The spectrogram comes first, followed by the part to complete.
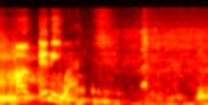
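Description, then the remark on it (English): A person imitates a big cat's roar with a loud, growling voiced burst lasting about a second, then trails off into quieter breathy vocal sounds. “I feel like, should it be the purr or the roar?”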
